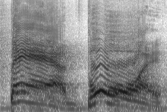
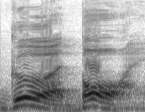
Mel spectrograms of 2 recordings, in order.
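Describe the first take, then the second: First: Loud, high, drawn-out dog scolding. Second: Loud, drawn-out praise for a dog; praising. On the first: Owner scolds puppy for mess on carpet, loud scolding. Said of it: "I'm gonna spank his butt". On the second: Owner praises puppy for using the papers, hearty praise. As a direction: praise the puppy loudly, stretching the words. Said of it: "go over and praise him". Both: Acted.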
